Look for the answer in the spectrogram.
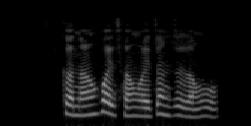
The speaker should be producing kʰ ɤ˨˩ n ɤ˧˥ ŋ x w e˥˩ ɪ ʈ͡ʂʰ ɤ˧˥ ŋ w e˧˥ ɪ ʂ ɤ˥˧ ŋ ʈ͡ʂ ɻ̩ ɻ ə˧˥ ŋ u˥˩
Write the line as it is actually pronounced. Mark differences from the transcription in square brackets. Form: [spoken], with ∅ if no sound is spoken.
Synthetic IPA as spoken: kʰ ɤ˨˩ n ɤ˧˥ ŋ x w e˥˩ ɪ ʈ͡ʂʰ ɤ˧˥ ŋ w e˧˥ ɪ [ʈ͡ʂ] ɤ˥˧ ŋ ʈ͡ʂ ɻ̩ ɻ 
